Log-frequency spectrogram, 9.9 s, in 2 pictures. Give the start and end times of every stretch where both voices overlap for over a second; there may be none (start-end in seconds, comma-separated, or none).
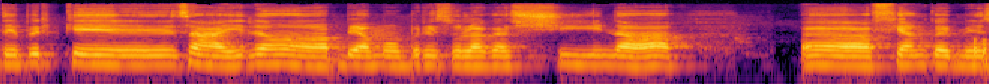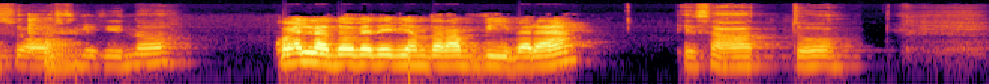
none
